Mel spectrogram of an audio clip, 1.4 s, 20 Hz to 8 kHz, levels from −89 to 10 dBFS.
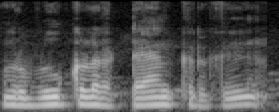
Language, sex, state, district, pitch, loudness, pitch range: Tamil, male, Tamil Nadu, Nilgiris, 150 Hz, -18 LUFS, 145-155 Hz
